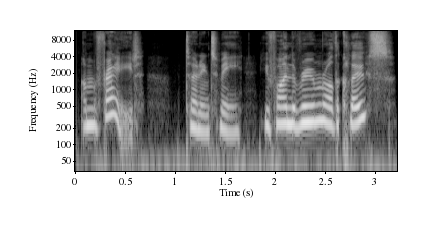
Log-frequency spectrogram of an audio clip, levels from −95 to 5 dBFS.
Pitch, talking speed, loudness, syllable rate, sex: 235 Hz, 205 wpm, -16 LUFS, 5.6 syllables/s, female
